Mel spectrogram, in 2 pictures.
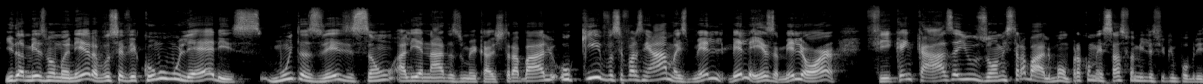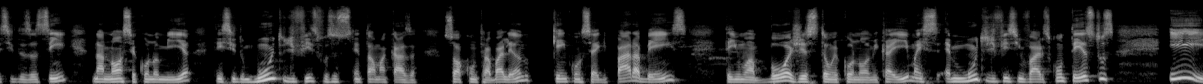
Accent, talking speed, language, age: Brazilian, 175 wpm, Portuguese, 30-49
